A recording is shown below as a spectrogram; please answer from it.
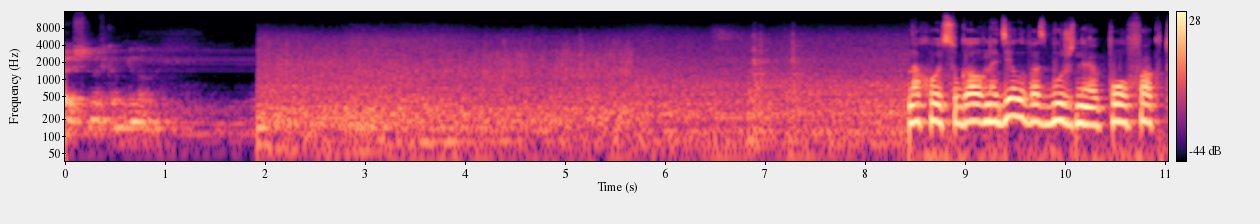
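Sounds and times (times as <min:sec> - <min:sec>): low rumble: 0:01.9 - 0:08.5
rushing hiss: 0:02.0 - 0:08.4.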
